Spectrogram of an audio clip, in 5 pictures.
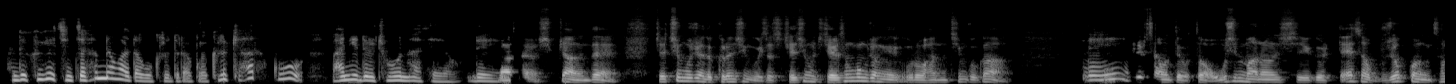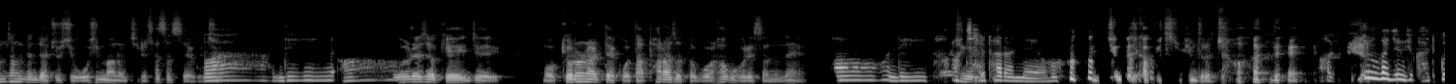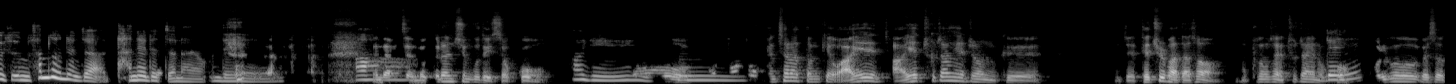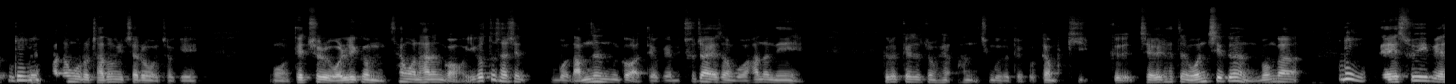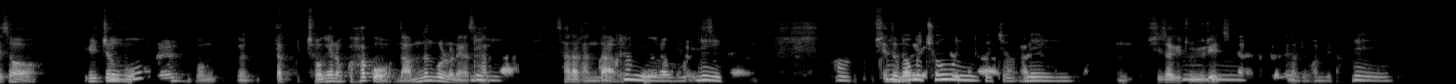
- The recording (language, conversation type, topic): Korean, unstructured, 돈 관리를 하면서 사람들이 가장 흔히 하는 실수는 무엇일까요?
- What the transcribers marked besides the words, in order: laugh; other background noise; tapping; "성공적으로" said as "성공적인으로"; distorted speech; static; laugh; laughing while speaking: "힘들었죠. 아 네"; laugh; laugh; in English: "시드 머니를"; unintelligible speech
